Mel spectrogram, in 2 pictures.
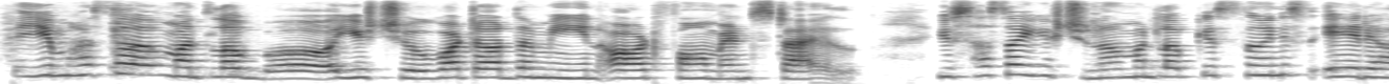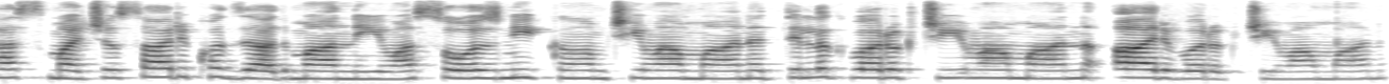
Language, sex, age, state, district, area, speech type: Kashmiri, male, 18-30, Jammu and Kashmir, Budgam, rural, spontaneous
